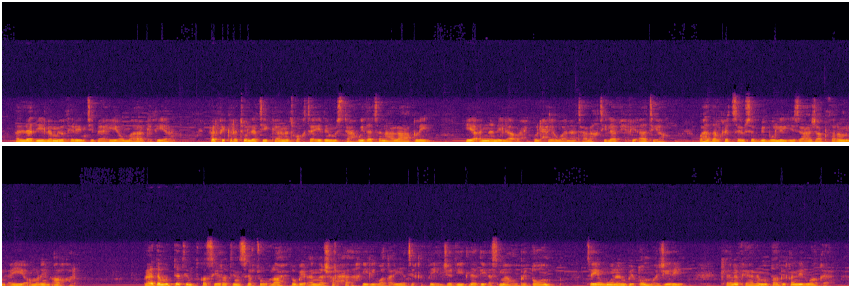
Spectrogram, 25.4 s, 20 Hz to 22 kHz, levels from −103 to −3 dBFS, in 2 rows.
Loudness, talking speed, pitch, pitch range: -28 LUFS, 120 wpm, 120 Hz, 110-140 Hz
